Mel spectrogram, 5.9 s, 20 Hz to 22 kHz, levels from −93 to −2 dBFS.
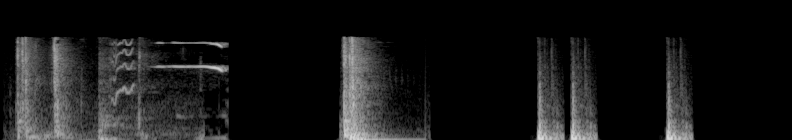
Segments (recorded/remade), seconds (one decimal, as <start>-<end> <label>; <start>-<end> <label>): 0.0-5.9 recorded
